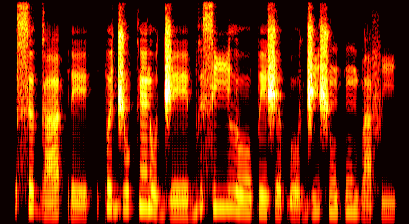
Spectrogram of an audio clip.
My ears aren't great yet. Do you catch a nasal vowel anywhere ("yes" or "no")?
yes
